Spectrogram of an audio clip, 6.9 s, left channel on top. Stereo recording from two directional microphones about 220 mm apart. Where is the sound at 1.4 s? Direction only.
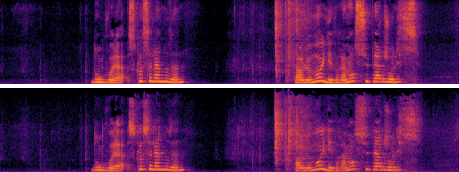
25° left (ahead or behind).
